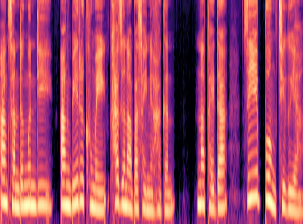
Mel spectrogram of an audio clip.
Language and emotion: Bodo, sad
